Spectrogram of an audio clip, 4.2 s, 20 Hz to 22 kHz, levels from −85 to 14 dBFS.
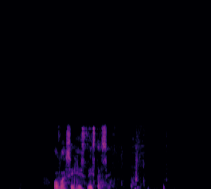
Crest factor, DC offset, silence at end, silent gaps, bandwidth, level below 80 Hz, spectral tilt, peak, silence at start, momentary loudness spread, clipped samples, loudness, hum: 26 dB; under 0.1%; 1.45 s; none; 7.4 kHz; -82 dBFS; -4.5 dB/octave; -20 dBFS; 1.1 s; 18 LU; under 0.1%; -42 LUFS; none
